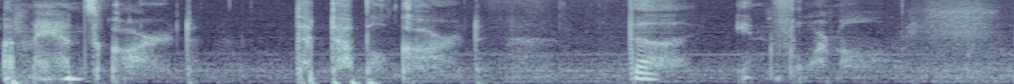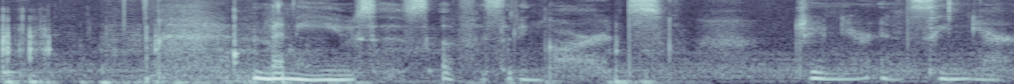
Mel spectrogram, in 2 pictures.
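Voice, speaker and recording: Whispered speech from a woman, fairly slow, with noticeable background noise. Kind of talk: reading a vintage book's table of contents aloud.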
